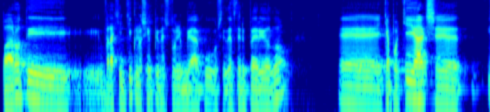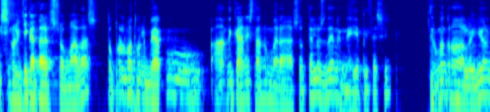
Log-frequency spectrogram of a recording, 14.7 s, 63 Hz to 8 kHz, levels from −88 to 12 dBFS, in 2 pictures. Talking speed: 150 wpm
